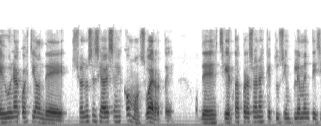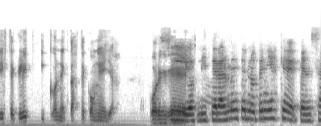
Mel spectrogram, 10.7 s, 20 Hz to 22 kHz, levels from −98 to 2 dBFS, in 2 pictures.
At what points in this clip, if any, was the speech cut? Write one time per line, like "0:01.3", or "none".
0:03.3
0:08.6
